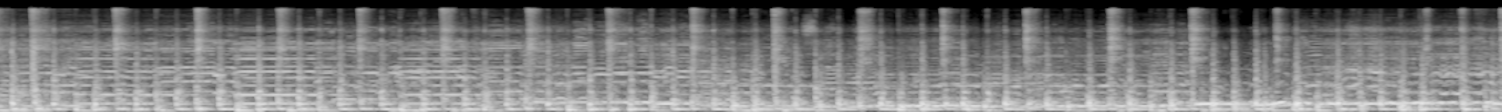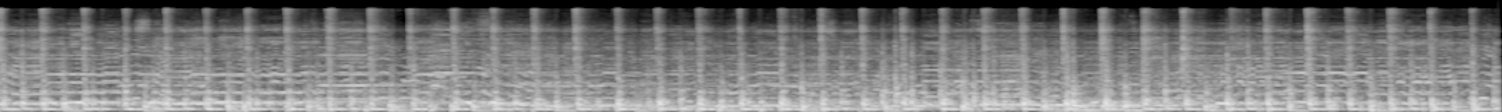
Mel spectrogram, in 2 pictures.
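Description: Sundanese reak music: dogdog drums beating a fast, dense rhythm, with a melody line stepping and wavering above it.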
